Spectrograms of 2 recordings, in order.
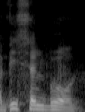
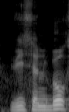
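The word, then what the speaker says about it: Wissembourg: descendrait sur 47 km pour se rendre à vissenburg vissenburg ça s'écrit W i s B o u R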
